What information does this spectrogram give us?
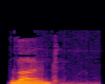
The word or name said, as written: lud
